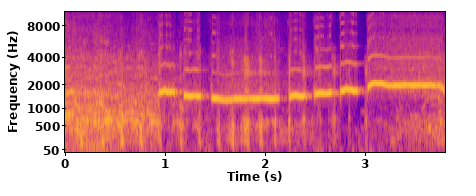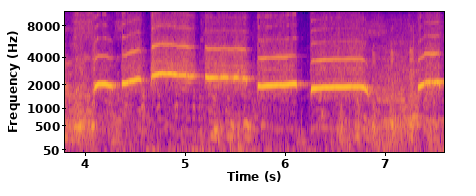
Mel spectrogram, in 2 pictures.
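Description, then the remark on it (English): A clear, loud whistled melody from a recorded album carries a slow holiday tune in sustained, gliding notes, with faint chuckling and laughter underneath at the start. “It's the ….”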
